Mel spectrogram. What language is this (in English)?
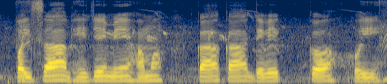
Bhojpuri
